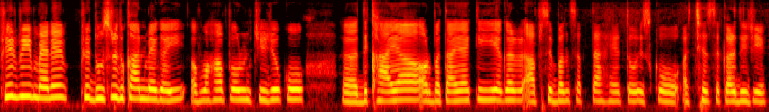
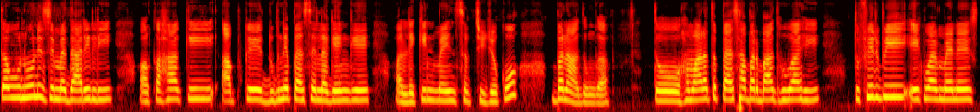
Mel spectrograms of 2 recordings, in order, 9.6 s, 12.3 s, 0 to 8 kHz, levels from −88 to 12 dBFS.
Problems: none marked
